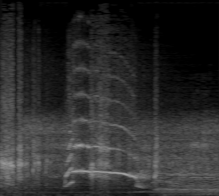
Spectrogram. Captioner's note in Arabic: آن تصرخ; موسيقى أوركسترالية درامية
